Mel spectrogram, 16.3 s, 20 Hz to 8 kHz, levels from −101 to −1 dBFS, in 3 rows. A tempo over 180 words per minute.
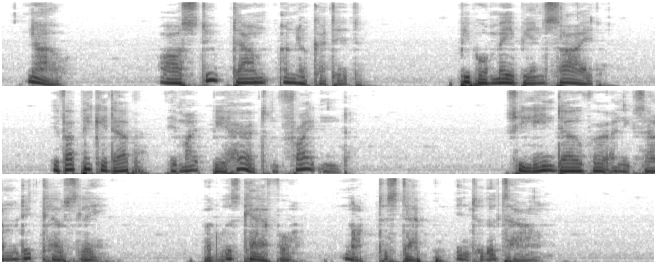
No: average, 145 wpm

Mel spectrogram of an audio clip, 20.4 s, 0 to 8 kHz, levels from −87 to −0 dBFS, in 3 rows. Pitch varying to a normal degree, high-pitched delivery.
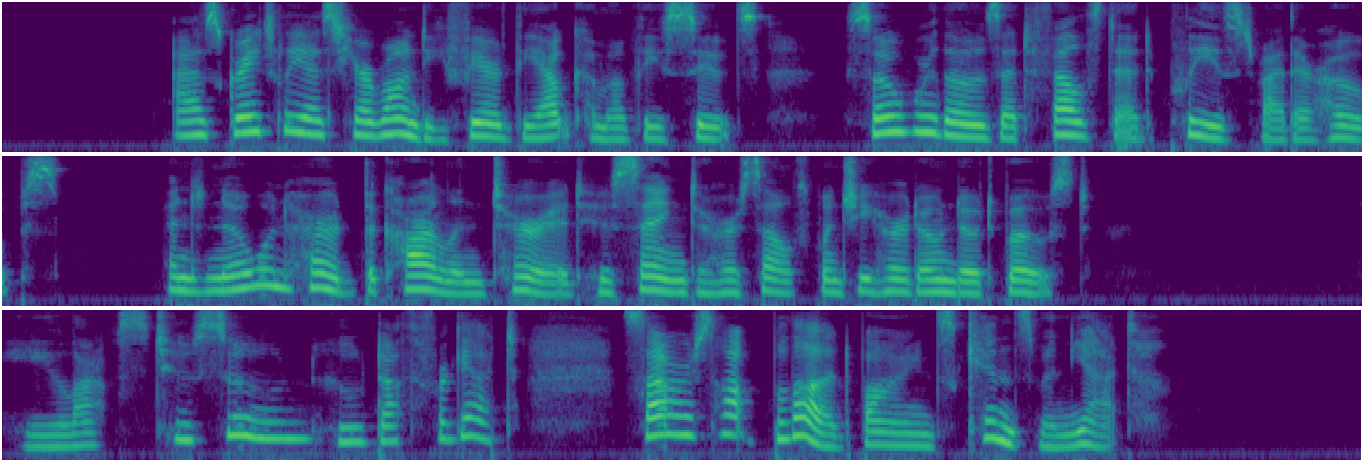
No: wide, 6.0 semitones; high, 220 Hz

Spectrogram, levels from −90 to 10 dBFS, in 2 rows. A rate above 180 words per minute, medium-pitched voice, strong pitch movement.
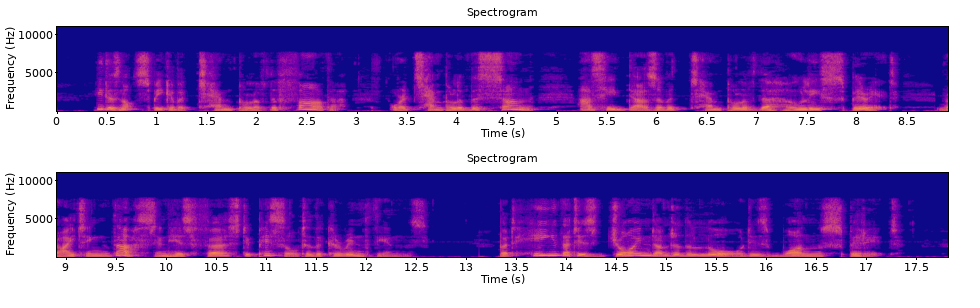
No: average, 155 wpm; medium, 145 Hz; wide, 6.7 semitones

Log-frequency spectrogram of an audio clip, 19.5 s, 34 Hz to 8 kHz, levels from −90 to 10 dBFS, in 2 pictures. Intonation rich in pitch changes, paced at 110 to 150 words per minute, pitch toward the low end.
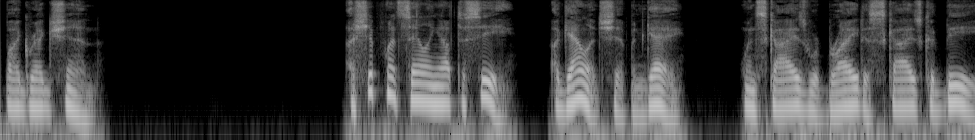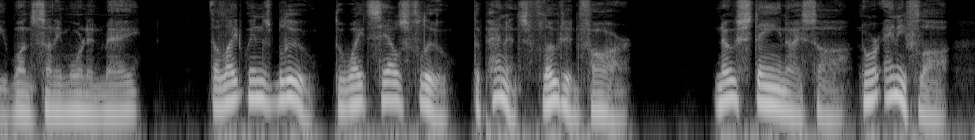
Yes: wide, 6.6 semitones; average, 145 wpm; low, 120 Hz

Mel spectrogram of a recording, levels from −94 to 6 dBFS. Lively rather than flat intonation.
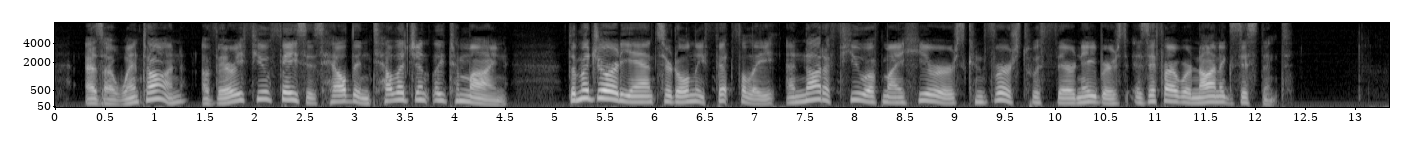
Yes: wide, 6.3 semitones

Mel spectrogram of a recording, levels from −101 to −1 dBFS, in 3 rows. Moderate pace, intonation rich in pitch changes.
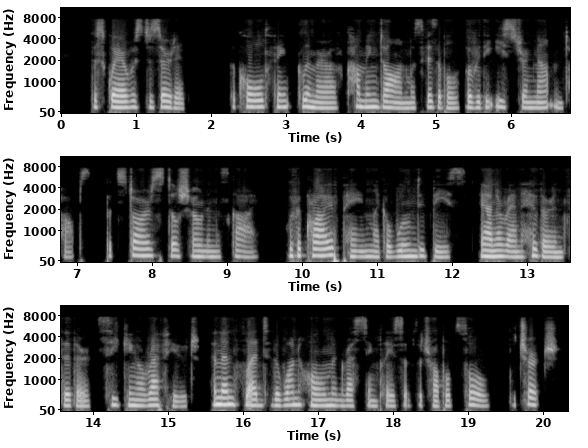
No: average, 170 wpm; average, 2.7 semitones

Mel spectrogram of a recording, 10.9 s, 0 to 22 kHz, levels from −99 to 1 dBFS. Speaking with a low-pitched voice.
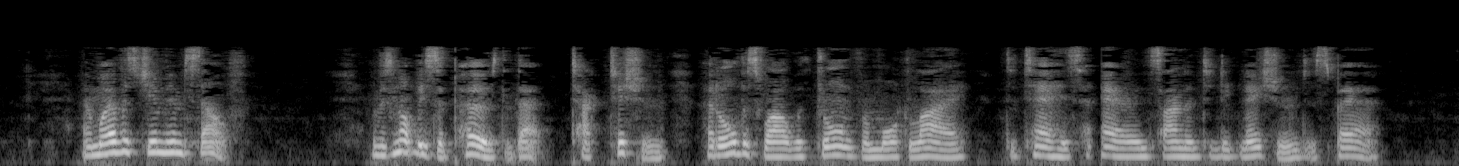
No: medium, 160 Hz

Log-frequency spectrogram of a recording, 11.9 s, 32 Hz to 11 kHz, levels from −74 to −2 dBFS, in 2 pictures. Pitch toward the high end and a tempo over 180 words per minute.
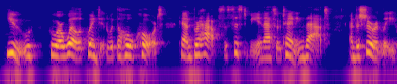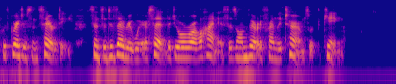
Yes: high, 225 Hz; average, 190 wpm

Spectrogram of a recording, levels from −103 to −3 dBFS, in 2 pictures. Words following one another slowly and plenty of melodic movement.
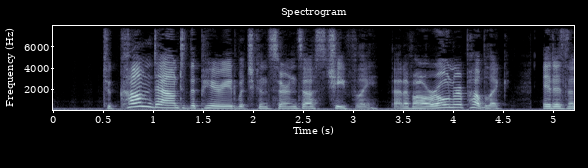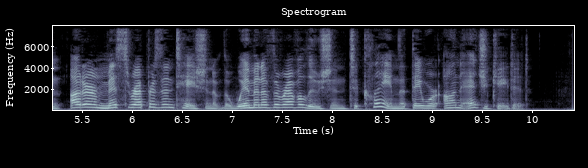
No: average, 185 wpm; wide, 8.0 semitones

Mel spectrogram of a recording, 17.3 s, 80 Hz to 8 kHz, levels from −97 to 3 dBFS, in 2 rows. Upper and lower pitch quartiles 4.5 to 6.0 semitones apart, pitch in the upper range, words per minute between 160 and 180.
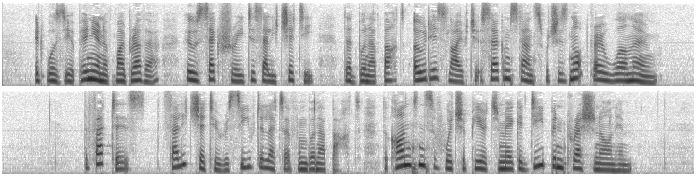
Yes: average, 5.0 semitones; high, 210 Hz; average, 165 wpm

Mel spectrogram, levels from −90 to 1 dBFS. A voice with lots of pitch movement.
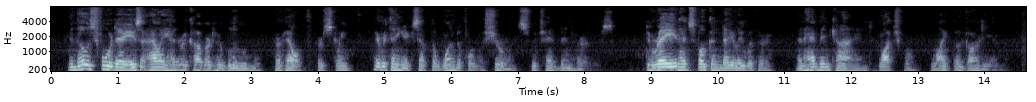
No: average, 3.5 semitones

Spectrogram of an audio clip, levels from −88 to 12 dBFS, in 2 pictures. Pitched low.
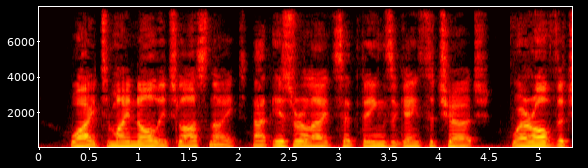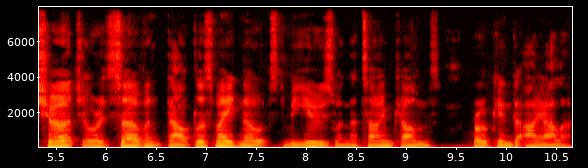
Yes: low, 110 Hz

